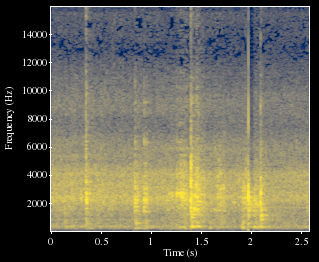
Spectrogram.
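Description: Pork afritada frying in a pan is stirred, a steady soft sizzle broken by several scraping strokes of the utensil, close and alone.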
